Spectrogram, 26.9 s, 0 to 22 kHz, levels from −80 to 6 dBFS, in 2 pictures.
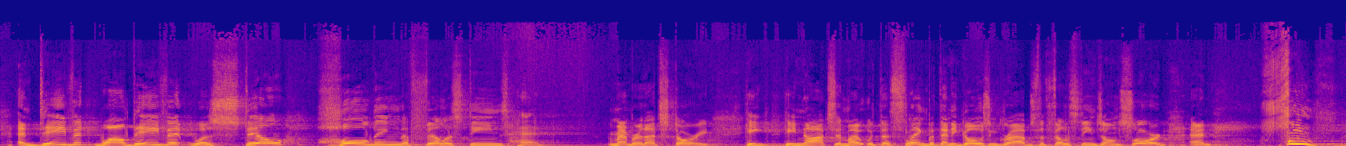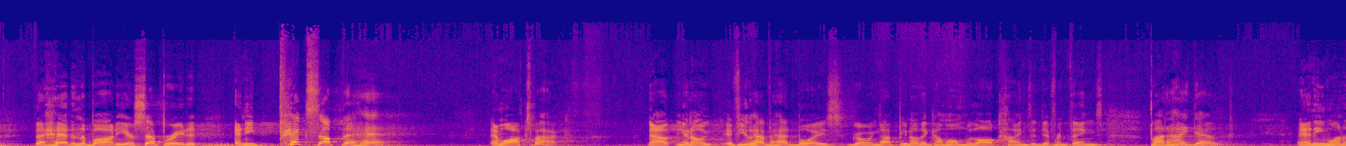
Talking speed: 165 wpm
